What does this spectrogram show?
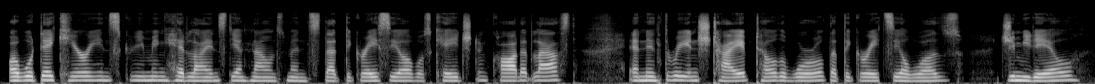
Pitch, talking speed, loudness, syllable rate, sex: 175 Hz, 180 wpm, -19 LUFS, 4.4 syllables/s, female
